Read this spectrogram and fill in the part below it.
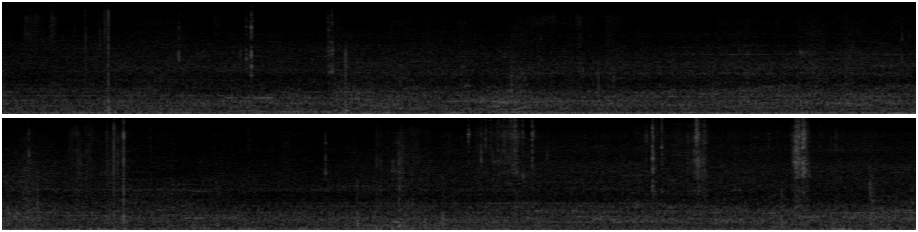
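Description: Plastic hangers click and scrape along a clothes rail.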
